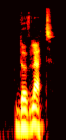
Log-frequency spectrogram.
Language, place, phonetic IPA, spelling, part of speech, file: Azerbaijani, Baku, [dœy̯(v)ˈlæt], dövlət, noun, Az-az-dövlət.ogg
- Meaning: 1. state, government 2. state, public (carried out or funded by the state on behalf of the community) 3. wealth, richness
